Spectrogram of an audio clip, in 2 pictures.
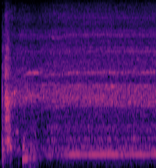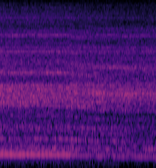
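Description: A blender whirs steadily while mixing a mocktail, a loud continuous motor drone with a sharp start and an even hum throughout, no voices over it.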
